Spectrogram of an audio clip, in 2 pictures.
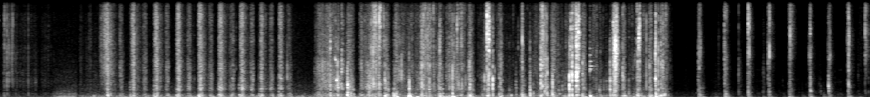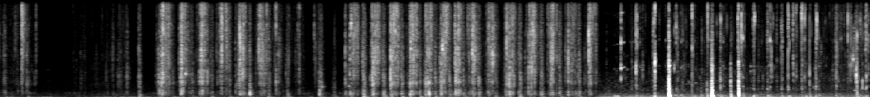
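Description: Slime worked by hand, in several short clips. It starts with dense crackling and crunching as a crunchy slime is squeezed for about ten seconds. After that come sparser pops and clicks from glossy slimes being poked and pressed, with a brief quiet gap partway through.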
